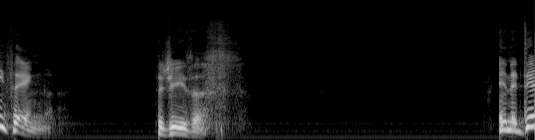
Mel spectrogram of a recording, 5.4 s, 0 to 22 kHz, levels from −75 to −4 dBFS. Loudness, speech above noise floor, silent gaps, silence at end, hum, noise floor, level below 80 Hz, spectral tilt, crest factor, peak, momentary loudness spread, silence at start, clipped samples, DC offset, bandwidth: -25 LUFS; 43 dB; none; 0 s; none; -67 dBFS; -66 dBFS; -6 dB/octave; 22 dB; -8 dBFS; 19 LU; 0 s; under 0.1%; under 0.1%; 14 kHz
